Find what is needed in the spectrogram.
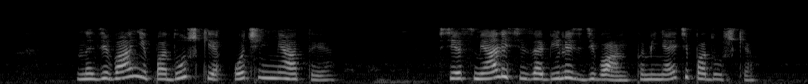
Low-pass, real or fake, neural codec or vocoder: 5.4 kHz; real; none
